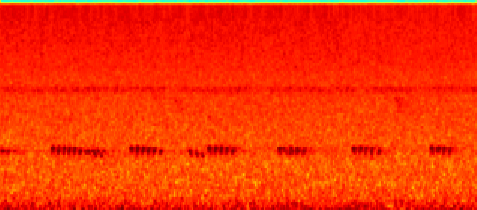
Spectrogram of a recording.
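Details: A blue-throated barbet singing in the jungle repeats short, rolling, mid-pitched trilled notes about once a second over a constant low rumble of background noise.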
